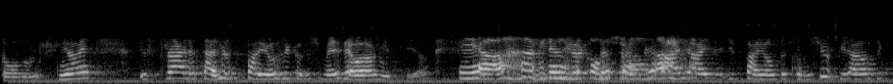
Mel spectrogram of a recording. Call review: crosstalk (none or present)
present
